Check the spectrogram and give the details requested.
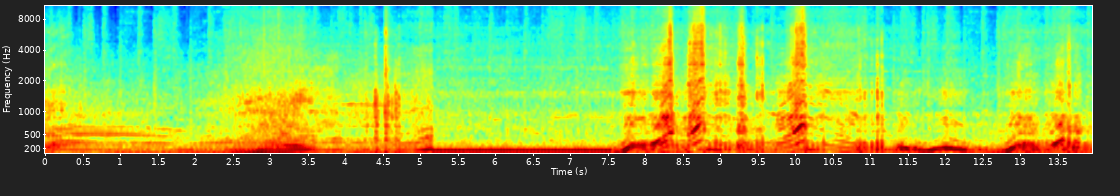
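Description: A McLaren 720S's twin-turbo V8 pulls away. Then a Lamborghini Aventador SV's V12 settles into a steady idle and, from about eight seconds in, is revved in a series of quick blips, the revs shooting up and falling back each time.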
